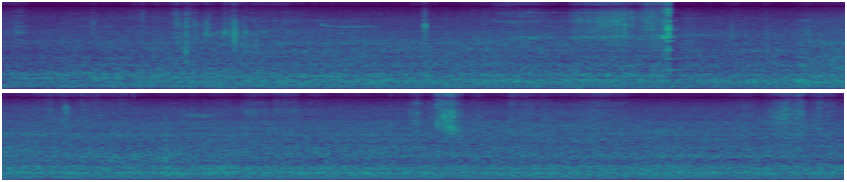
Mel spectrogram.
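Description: Flexible fillet knife scraping and slicing through shark meat as the fillet is carved off the cartilage, a few short scrapes with a sharp click about three seconds in, over a steady background hum.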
